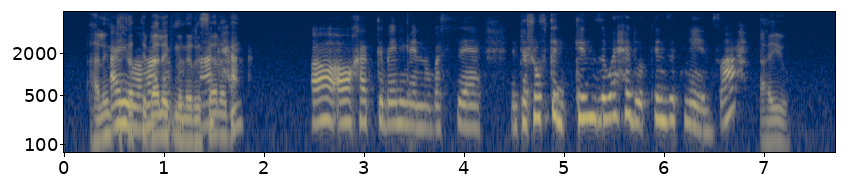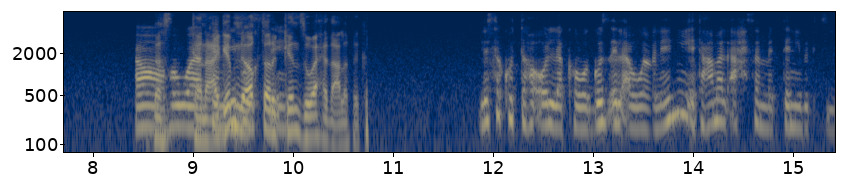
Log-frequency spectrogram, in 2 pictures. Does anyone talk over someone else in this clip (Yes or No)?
Yes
